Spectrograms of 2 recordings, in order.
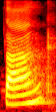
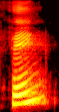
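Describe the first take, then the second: First: The name is said with Spanish-style sounds. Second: The name is said with Mandarin-style sounds. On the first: "castellanizado pues sería el premio Tang" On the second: "me parece que la pronunciación correcta es Zheng"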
